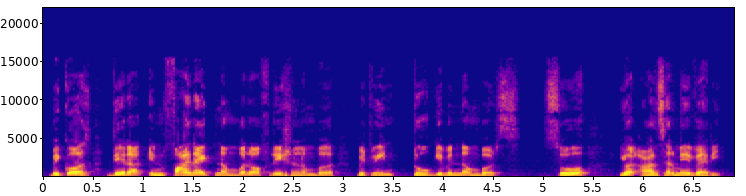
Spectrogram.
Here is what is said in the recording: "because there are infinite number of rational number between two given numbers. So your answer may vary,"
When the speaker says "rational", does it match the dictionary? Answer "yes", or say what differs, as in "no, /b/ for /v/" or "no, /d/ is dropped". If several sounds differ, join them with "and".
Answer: no, /n/ is dropped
